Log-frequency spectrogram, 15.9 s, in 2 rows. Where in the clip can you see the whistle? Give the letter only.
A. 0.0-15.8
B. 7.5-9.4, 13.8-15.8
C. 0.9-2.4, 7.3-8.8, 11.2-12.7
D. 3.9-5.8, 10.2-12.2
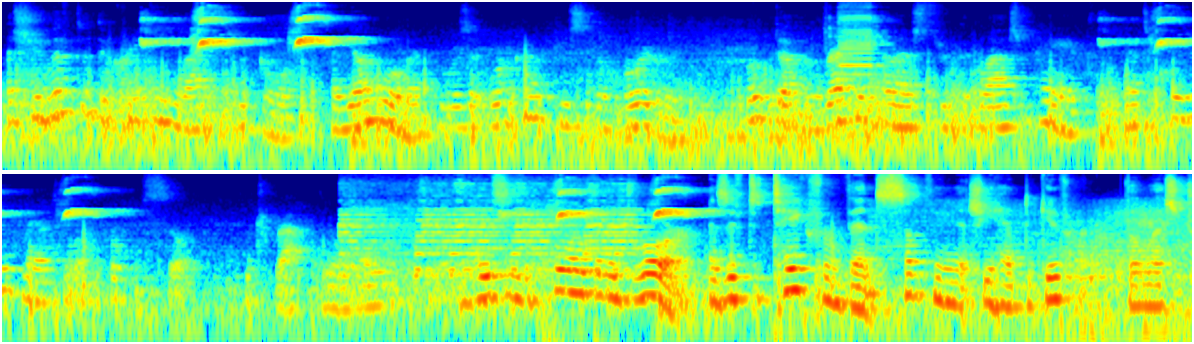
C.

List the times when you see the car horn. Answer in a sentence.
The car horn can be heard from 3.9 to 5.8 s and from 10.2 to 12.2 s.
